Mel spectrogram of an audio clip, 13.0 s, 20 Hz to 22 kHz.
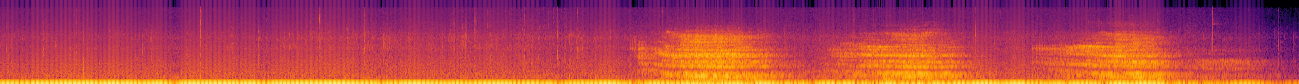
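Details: In the Aigoual massif in 2024, a very noisy dominant red deer stag gives three deep, hoarse rutting roars after low rumbling background. He suspects an observer nearby but has no scent confirmation, and he keeps wandering.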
